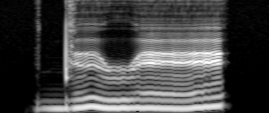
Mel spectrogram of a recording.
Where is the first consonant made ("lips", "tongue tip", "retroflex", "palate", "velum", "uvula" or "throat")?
tongue tip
